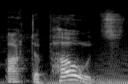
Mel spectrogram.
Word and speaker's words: octopodes: Octopodes, the grammatically correct plural, if you follow the word's original Greek roots, pronounced octopodes.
